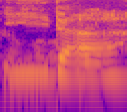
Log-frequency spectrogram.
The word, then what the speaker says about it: Iida: Ida. Ida. Well, I think Idea. Ida.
